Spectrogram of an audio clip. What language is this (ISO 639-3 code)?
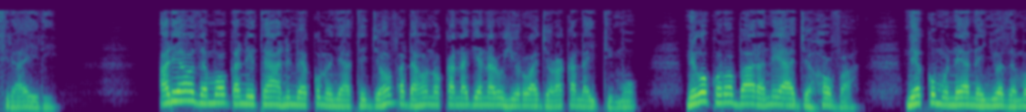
kik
